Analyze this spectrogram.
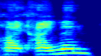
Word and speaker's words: Jaime: I don't say his name right though. Hyman. Is that how you say it? Jaime. Yeah, Jaime. Hyman. HY. He Man.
